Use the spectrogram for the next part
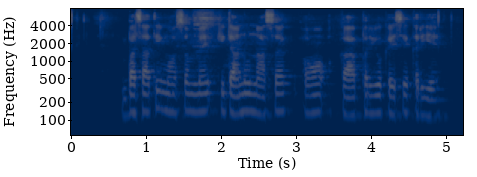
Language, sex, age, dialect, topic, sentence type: Magahi, female, 46-50, Southern, agriculture, question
